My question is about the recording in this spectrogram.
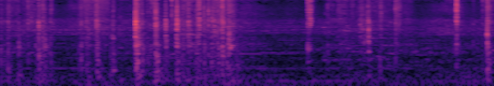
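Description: Boxed action figures in cardboard-and-plastic packaging being shuffled on a store shelf: irregular light clicks and knocks over a steady low hum of store background noise.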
